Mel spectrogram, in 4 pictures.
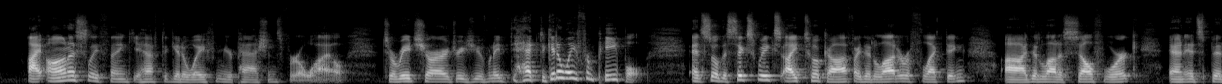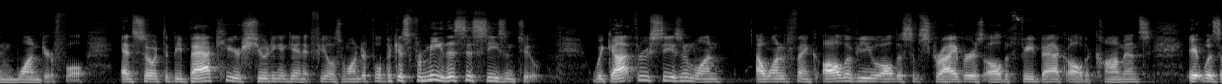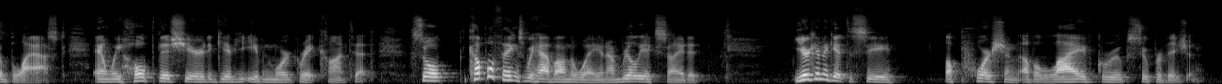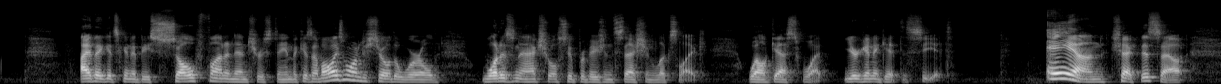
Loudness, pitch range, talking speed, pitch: -21 LUFS, 120-150 Hz, 210 wpm, 130 Hz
